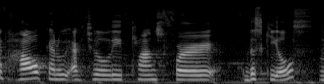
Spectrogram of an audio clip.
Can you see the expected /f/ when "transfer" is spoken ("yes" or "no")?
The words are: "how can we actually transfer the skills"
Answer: yes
